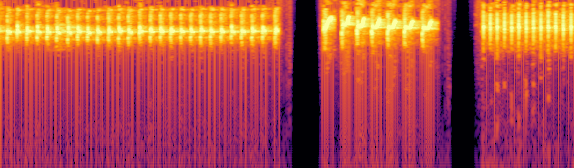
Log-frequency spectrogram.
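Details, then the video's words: A lovebird gives long, rapid, high chattering runs, about three per second, in three bursts separated by short pauses, with no other sounds; the recording is used as a master song for training other birds. "MASTERAN BURUNG LOVE BIRD TERBAIK / PASTI IKUT NGEKEK"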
